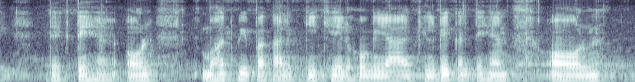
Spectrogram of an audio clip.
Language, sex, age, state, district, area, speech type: Hindi, male, 18-30, Bihar, Samastipur, rural, spontaneous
